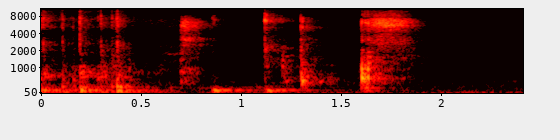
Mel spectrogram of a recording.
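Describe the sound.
Casual typing on a computer keyboard: an irregular run of many quick, light key clicks with brief pauses, ending in a louder, slightly longer clatter.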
